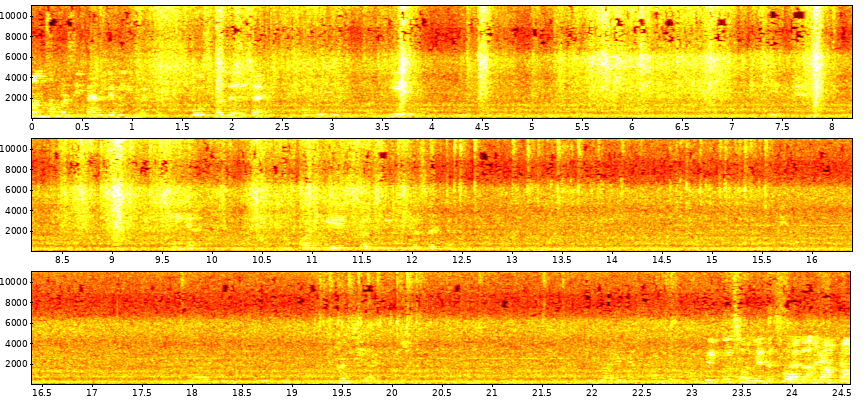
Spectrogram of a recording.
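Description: Two women talk calmly and close by.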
